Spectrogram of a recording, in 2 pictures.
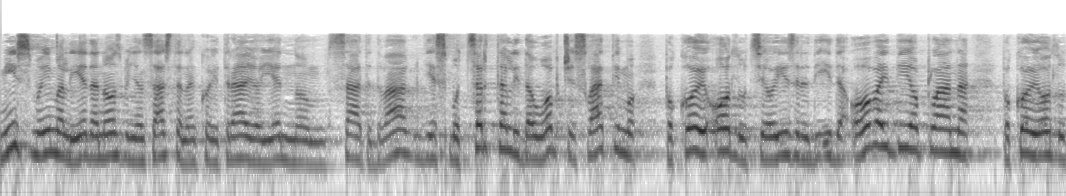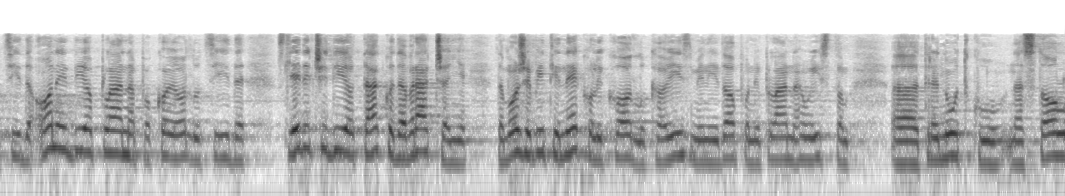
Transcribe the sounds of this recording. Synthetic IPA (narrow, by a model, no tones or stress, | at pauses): miːsmo̞imalije̞d̪ano̞zbiʎansast̪anakːo̞jijet̪ɾajio̞je̞d̪nomsaːt̪d̪ʋaːɡd̪ʲje̞smo̞t̪sr̩t̪alid̪auo̞pt͡ʃesxʋat̪imo̞ | po̞ko̞jojʔo̞d̪lˠut̪sio̞izɾed̪iid̪e̞ʔo̞ʋajd̪io̞plˠaːna | po̞ko̞jo̞jo̞d̪lˠut̪siid̪e̞ʔo̞najd̪io̞plˠaːnapo̞ko̞jojo̞d̪lˠut̪siid̪e̞ | sʎʲe̞d̪e̞t͡ɕid̪io̞t̪ako̞d̪aʋɾat͡ʃaɲe̞ | d̪̥amo̞ʒe̞bit̪ine̞ko̞likʰo̞o̞d̪lˠukaoizmʲje̞niid̪o̞puniplˠaːnauist̪o̞m | t̪ɾe̞nuːt̪kunast̪o̞lu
